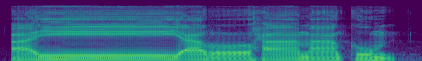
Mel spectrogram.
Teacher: Nun sukun bertemu ya disebut bacaan namanya idgham bighunah. Masukkan bunyi nun pada ya dengung dua harakat. · Masukkan bunyi nun pada ya, dengung 2 harokat. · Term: idgham bi gunnah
